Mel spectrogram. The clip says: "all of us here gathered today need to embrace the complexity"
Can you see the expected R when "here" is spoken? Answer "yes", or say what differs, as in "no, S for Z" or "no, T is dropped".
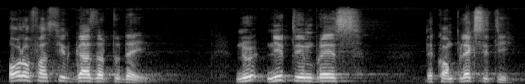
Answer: no, L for R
